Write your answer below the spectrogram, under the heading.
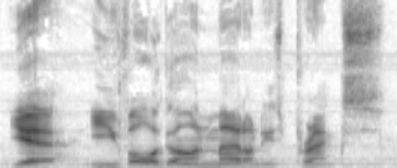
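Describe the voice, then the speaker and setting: A man's voice: on the low side, animated, slow, a bit bright, a little hiss or hum. An actor playing a sensible, dry and often exasperated crewman in an audio sitcom. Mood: weary, exasperated. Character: sensible, weary male spaceship crewman.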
